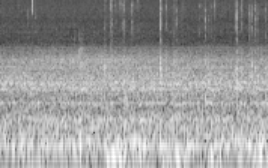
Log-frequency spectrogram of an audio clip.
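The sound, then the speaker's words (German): Soft, irregular clicks of typing on a computer keyboard, a quick uneven patter of keystrokes, quiet, with no voices, as a First Name attribute is entered into a database record. “Nun, damit es etwas schneller geht und ihr mir hier nicht beim Tippen zuschauen müsst, füge ich hier den Rest ein.”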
